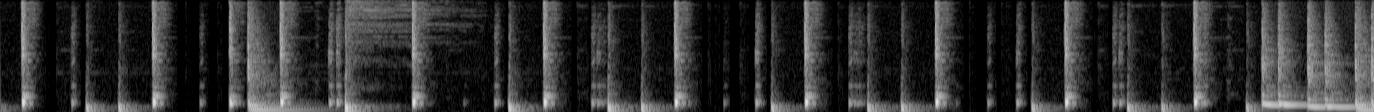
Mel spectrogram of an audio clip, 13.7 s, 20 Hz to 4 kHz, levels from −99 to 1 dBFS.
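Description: Sound cut by the noise suppressor occurs at 0.39–0.78, 1.71–2.25, 4.51–5.0, 5.61–5.91, 6.92–7.49, 9.53–10.08 and 12.13–12.42 s. Each time the suppressor mistakes sustained music for noise and pulls it down by about 12 to 18 dB, so held tones sag and decays are clipped short. The band stops at 4 kHz, consistent with G.711 mu-law on the call path.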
